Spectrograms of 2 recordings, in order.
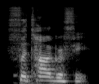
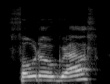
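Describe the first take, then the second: First: "photography" with the second syllable TOG stressed. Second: "photograph" with the first syllable PHO stressed. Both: Shown as a demonstration. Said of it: "we're stressing different parts".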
